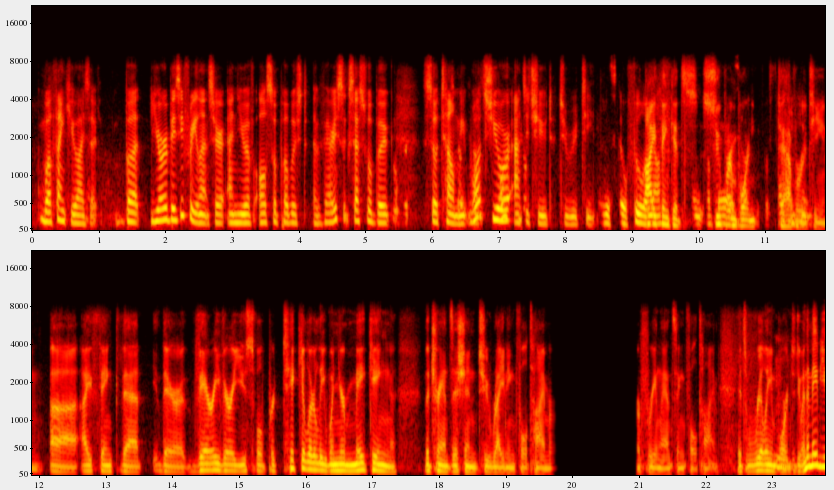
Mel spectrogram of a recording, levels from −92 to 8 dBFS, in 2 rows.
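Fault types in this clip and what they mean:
Echo leak: A delayed copy of the speech, about 0.39 s behind, sits under the opening 1.4 s at about 25 dB down and returns near 5.4 s at about 10 dB down. The likely cause is a loudspeaker echo the far end's canceller missed. Unlike reverberation, it is a distinct repeat.
Speech suppressed in double talk: The speech dips by roughly 30 dB from 8.47 to 8.87 s, then by roughly 25 dB over about a second between 9.6 and 11.25 s. This is likely an echo canceller clamping down while both sides talked. Unlike a freeze, it attenuates sound rather than stopping it.
Call audio freeze: At 19.67 s the audio halts for about 1.3 s, nearly all of it silent, then resumes exactly where it stopped with nothing lost. The likely cause is packets held up until the jitter buffer ran dry. Unlike suppression, it inserts a pause and removes no sound.
Jitter buffer speed-up: From 21.70 s to the end the speech runs at about 121% speed with unchanged pitch, shedding roughly 0.4 s as the receiver trims pitch-period slices to drain excess buffered delay. 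It differs from a freeze in that time is removed rather than added.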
